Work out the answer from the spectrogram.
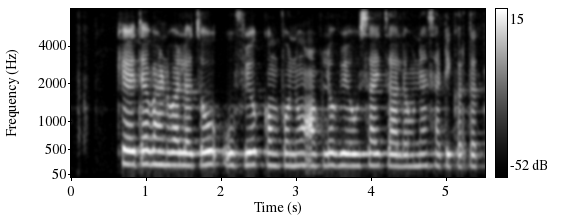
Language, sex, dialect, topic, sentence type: Marathi, female, Southern Konkan, banking, statement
